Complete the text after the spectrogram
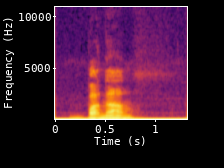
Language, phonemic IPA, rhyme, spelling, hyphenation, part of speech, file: Dutch, /baːˈnaːn/, -aːn, banaan, ba‧naan, noun, Nl-banaan.ogg
- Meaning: 1. banana 2. plantain 3. black person, person of African heritage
